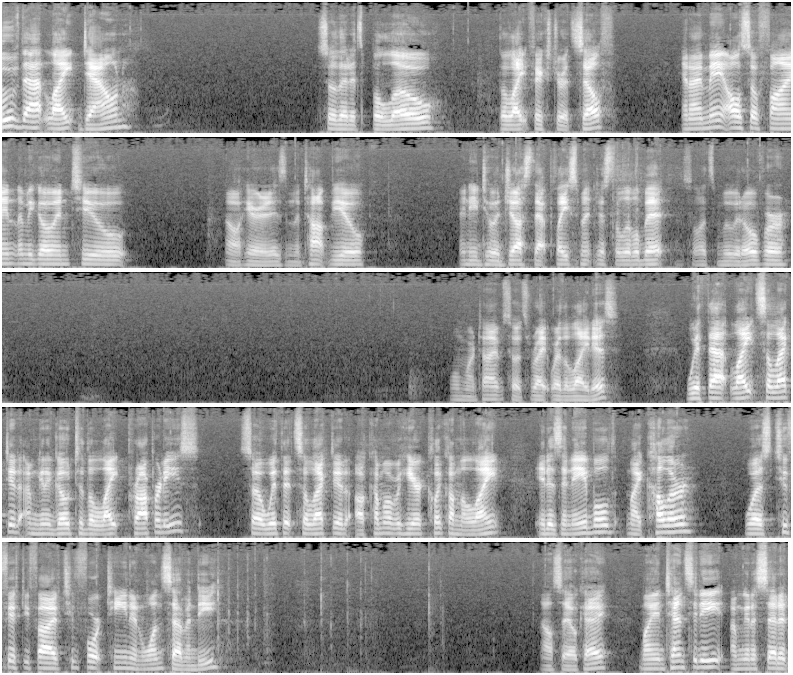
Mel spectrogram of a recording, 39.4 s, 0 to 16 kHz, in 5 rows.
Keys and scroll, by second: 14.1 Return, 34.3 Tab.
